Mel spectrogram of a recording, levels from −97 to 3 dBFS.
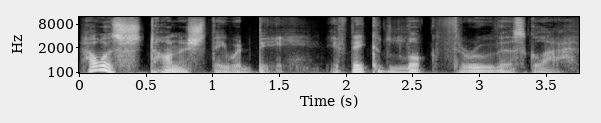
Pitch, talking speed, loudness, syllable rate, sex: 90 Hz, 190 wpm, -19 LUFS, 4.2 syllables/s, male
